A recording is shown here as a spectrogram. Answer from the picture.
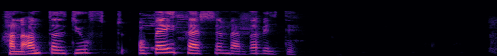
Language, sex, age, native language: Icelandic, female, 30-39, Icelandic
